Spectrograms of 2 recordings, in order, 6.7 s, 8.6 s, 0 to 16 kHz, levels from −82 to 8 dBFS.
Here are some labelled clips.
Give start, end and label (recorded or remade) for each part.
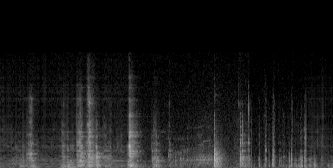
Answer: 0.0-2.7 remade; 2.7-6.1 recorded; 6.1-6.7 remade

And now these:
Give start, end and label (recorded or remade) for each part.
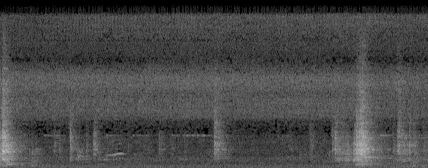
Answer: 0.0-0.4 recorded; 0.4-1.8 remade; 1.8-2.2 recorded; 2.2-7.1 remade; 7.1-8.6 recorded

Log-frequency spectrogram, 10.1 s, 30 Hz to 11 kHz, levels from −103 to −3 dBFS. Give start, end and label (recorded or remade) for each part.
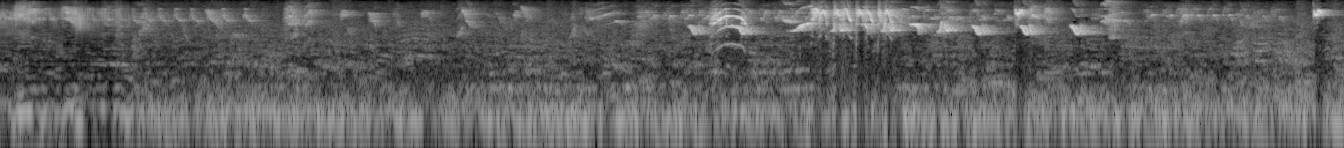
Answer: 0.0-1.0 remade; 1.0-10.1 recorded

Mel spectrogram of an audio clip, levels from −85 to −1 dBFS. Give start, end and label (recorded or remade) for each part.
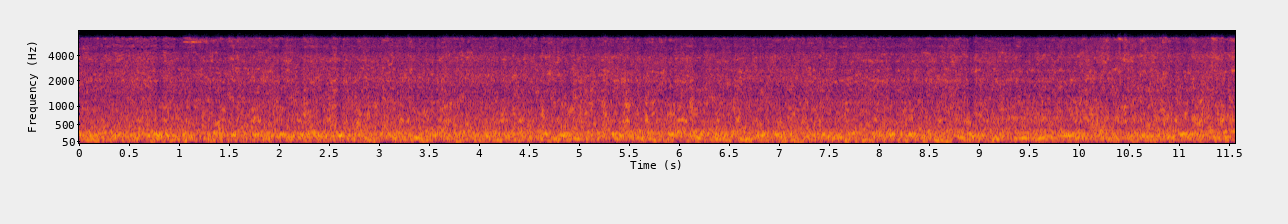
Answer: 0.0-9.3 recorded; 9.3-10.5 remade; 10.5-11.6 recorded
